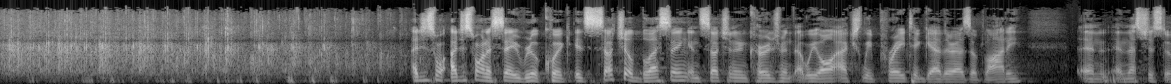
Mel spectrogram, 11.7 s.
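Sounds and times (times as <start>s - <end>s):
audience applauding first-time visitors: 0.0s - 4.6s
speech: 4.2s - 11.7s.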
